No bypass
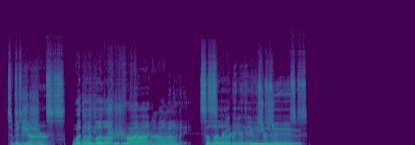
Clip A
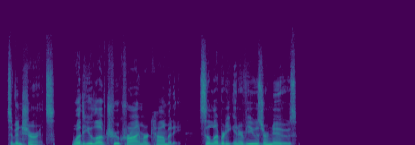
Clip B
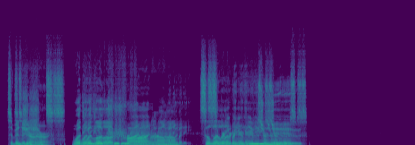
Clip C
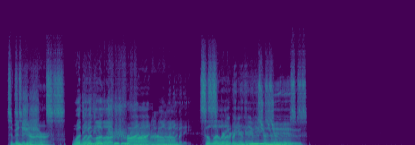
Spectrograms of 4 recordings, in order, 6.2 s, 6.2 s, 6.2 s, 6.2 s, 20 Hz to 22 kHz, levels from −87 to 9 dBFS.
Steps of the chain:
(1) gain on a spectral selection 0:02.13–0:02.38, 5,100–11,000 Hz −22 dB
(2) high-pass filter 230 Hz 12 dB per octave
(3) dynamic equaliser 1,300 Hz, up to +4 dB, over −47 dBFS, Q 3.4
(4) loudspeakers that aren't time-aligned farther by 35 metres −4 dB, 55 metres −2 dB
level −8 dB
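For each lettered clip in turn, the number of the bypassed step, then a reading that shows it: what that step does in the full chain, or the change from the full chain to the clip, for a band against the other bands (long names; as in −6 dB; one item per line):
4, echo-to-direct ratio 0.0 dB to none audible
3, 1 kHz band −2.0 dB
2, 125 Hz band +9.5 dB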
